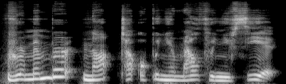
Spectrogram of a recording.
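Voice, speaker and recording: A woman's voice: medium pitch, animated, moderate pace, pitched above the performer's own voice, close to an everyday voice. A woman voicing a confident, instructive young sea child guide in a storybook read-aloud. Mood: cheery, brisk.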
